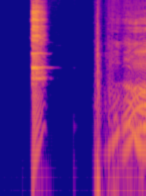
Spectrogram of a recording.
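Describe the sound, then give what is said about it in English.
Beer glasses clink together in a Christmas toast, a bright ringing tap that fades quickly, then a second sharper knock followed by a wavering, swirling tone. Fairly loud, with no talking. “So cheers to you, good cheers.”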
